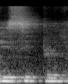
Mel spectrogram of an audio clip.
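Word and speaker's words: discipline: তাহলে এখানে হয়ে যাবে ডিসিপ্লিন, এখানে আমরা সি কে সাইলেন্ট মানে সি যে প্রনাউন্সিয়েশনটা বাদ হয়ে যাবে।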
